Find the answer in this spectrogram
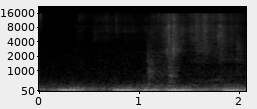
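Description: Faint rustling of a bundle of dried pampas grass plumes being handled and shaken, over a low, uneven rumble.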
